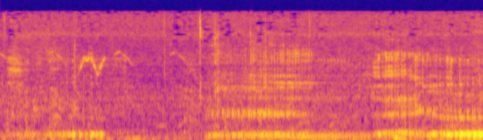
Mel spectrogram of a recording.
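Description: A leopard roars in three deep, guttural bursts, each rough and throaty and separated by short pauses. The low rumble carries strong harmonics, with faint higher sounds in the background.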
